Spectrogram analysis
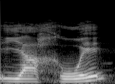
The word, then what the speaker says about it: Yahweh: de la Bible hébraïque YHWH, qui est prononcé Yahweh ou Yahweh.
